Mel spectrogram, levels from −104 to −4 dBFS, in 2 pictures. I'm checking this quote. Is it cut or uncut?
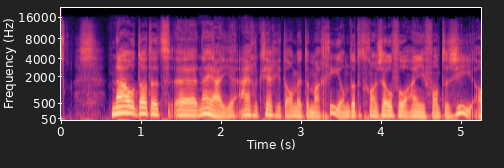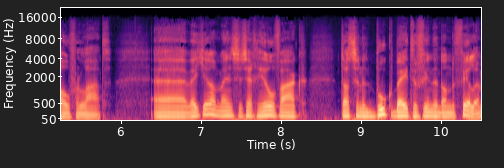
uncut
